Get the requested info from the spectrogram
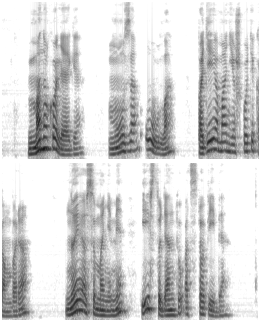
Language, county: Lithuanian, Utena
